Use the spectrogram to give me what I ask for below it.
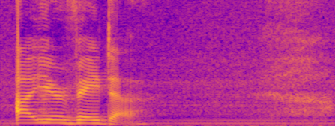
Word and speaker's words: Ayurveda: Ayurveda is pronounced A-yer-ve-da. Ayurveda.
